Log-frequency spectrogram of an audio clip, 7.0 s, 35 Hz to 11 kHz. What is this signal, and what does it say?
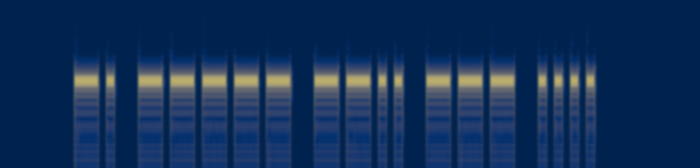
Morse code, heard as a keyed tone, about 15 wpm, 700 Hz. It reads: N0ZOH
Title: USA Call Signs - 5 Characters - Repeated 2x - 15wpm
